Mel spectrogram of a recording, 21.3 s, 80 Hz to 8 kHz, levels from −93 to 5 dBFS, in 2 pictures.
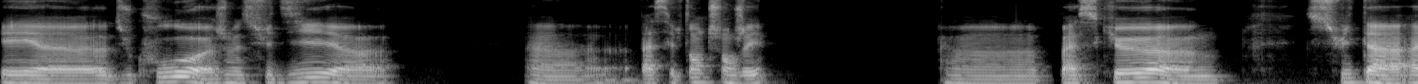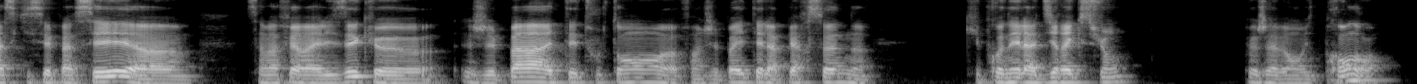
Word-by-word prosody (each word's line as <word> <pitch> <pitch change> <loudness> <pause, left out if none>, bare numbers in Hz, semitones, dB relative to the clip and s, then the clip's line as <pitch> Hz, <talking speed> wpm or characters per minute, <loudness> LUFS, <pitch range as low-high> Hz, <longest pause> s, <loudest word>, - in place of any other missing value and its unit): Et, 110 -1 -1
heu, 100 0 -1
du 100 +1 -11
coup, 135 +4 -1
heu, 100 0 0
je 110 +1 -8
me 105 - -7
suis 105 0 -5
dit, 120 +4 -4
heu: 95 -3 -3 1.1
«Heu, 95 -2 -11
bah, - - -4
c'est - - -3
le - - -16
temps 125 - -4
de 120 - -11
changer». 105 -2 -4 1.3
Heu, 95 -1 -11
parce 100 0 0
que, - - -4
heu, 105 -7 +2 0.7
suite 115 0 -1
à 100 -2 +5
à 105 0 +1
ce 105 - -1
qui - - -9
s'est - - 0
passé, 140 +2 +5
heu, 100 -1 +3 0.4
ça 110 - -8
m'a 110 - -1
fait 105 - +2
réaliser 105 +6 +3
que 105 -6 0 0.3
j'ai 105 0 -5
pas 130 +1 +6
été 115 +2 -2
tout 120 -2 -12
le 110 - -16
temps, 120 -2 -3
enfin, 105 -1 -9
j'ai 100 0 -10
pas 105 - 0
été 120 0 -1
la - - +1
personne 115 -2 -2 0.7
qui - - -15
prenait 125 0 +2
la 115 -3 +5
direction 120 +3 +1 0.8
que 115 - -7
j'avais 105 -2 -4
envie 100 -1 -7
de 100 - -21
prendre 90 - -3
105 Hz, 155 wpm, -22 LUFS, 100-120 Hz, 1.3 s, pas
